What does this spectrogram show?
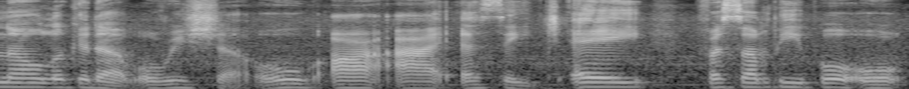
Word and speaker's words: orisha: O R I S H A for some people or O R I S A some people you pronounce the H whether it's there in the word or not.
